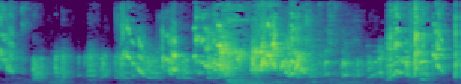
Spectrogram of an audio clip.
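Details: Pet budgerigars chattering continuously with dense, scratchy warbles and squawky notes, rising in intensity midway, over a soft background noise.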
